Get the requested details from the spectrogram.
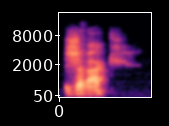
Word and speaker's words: Jacques: Jacques.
